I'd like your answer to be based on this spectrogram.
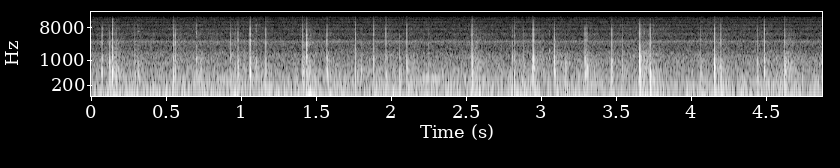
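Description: Fingernails tap and lightly scratch a small, red polka-dot, glossy plastic cosmetics bag held upright, its hollow pouch giving each tap a light, hollow click. The taps come quick and uneven, short and dry with almost no ring, over a faint, steady low hiss.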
